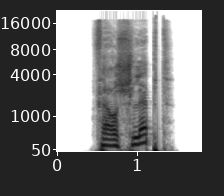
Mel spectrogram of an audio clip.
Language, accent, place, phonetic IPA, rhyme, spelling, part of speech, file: German, Germany, Berlin, [fɛɐ̯ˈʃlɛpt], -ɛpt, verschleppt, verb, De-verschleppt.ogg
- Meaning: 1. past participle of verschleppen 2. inflection of verschleppen: third-person singular present 3. inflection of verschleppen: second-person plural present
